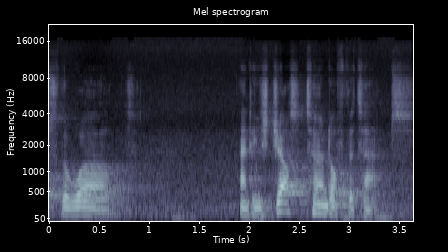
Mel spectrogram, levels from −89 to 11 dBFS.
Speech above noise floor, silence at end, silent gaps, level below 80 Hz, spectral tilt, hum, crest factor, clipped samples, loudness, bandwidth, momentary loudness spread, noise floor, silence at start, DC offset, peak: 24 dB; 0 s; none; -58 dBFS; -4.5 dB/octave; none; 20 dB; under 0.1%; -28 LUFS; 17 kHz; 14 LU; -51 dBFS; 0 s; under 0.1%; -8 dBFS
